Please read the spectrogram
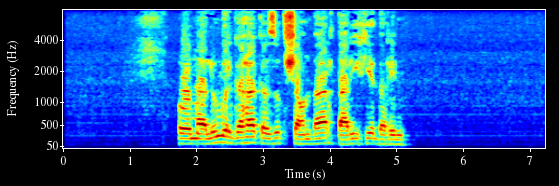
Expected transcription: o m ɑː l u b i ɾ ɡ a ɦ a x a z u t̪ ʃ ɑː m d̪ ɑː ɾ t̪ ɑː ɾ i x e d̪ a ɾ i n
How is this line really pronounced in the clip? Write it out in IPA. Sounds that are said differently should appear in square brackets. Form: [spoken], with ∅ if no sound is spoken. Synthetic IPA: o m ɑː l u [m] i ɾ ɡ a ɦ a [k] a z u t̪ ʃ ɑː [n] d̪ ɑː ɾ t̪ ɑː ɾ i x e d̪ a ɾ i n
